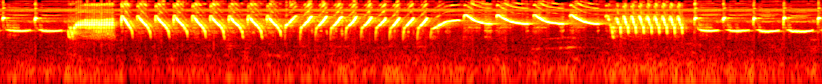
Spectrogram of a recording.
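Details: Canary song, long and continuous, played as a master recording to prompt young or silent canaries to sing: fast repeated downslurred whistles in quick rows, a dense buzzy trill, rising slurred notes, then another rattling burst and short chips.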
